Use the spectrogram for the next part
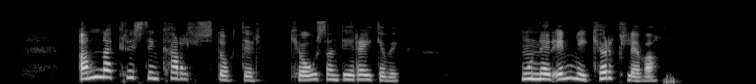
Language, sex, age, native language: Icelandic, female, 20-29, Icelandic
